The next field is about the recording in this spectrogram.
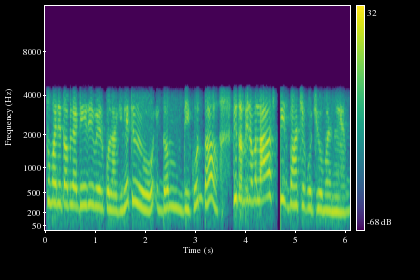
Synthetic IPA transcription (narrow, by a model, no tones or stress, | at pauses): somʌjnet̪ʌpãlajɖeɾibeɾkolaɡinet̪joek̚d̪ʌmd̪ikʰunt̪ʌt̪jot̪ʌmeɾomalasʈ̚pisbãt͡sʰekot̪ʰijomʌjne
